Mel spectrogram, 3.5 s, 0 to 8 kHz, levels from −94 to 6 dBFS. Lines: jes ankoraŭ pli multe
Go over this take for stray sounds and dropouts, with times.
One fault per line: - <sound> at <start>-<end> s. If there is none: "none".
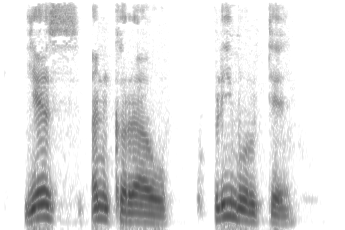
none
